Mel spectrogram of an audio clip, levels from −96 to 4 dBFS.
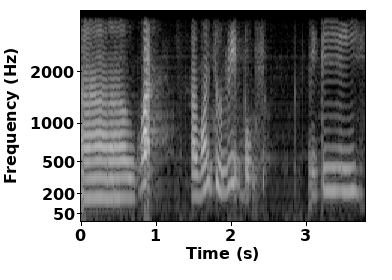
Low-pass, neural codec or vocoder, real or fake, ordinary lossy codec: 3.6 kHz; codec, 16 kHz in and 24 kHz out, 0.6 kbps, FireRedTTS-2 codec; fake; none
